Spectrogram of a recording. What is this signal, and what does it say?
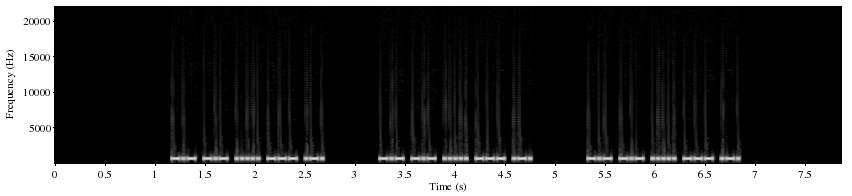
Morse code, heard as a keyed tone, about 46 wpm, 700 Hz. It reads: KK5OR KK5OR KK5OR
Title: USA Call Signs - 5 Characters - Repeated 3x - 45wpm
